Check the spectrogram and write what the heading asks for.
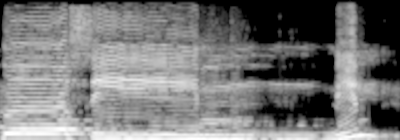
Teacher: Ketika kita membaca to, sim, mim, kenapa ini menjadi sim dan bukan sin? Karena nun sukun di akhir huruf sin bertemu dengan mim di depannya, maka akan melebur sehingga langsung masuk ke huruf mim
